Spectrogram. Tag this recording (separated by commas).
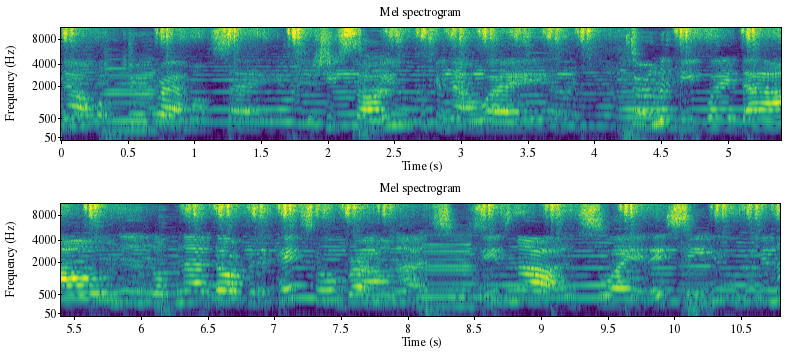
Saxophone, Music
